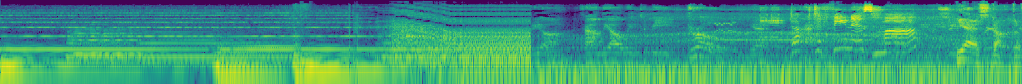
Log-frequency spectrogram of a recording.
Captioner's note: beeping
